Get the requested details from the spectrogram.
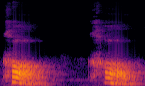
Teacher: Percebe que o L, quando a gente pronuncia o L, a gente sente as nossas cordas vocais vibrando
